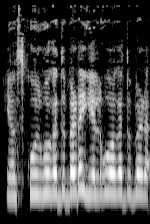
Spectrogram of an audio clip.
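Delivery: normal talking voice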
